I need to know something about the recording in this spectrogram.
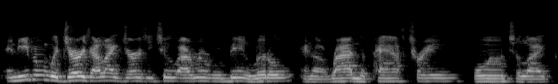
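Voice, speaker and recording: A man's voice: a little high, steady tone, a little fast. A man hosting a casual chat, talking in an easygoing, chatty way. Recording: dull lo-fi sound.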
